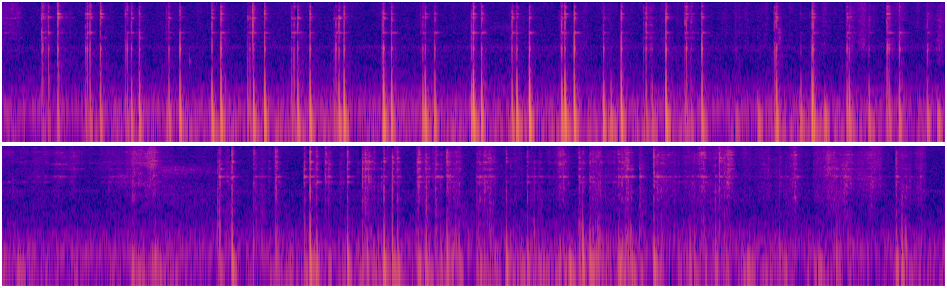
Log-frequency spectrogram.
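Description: A hand-sized, solid, translucent white paraffin wax slab held in the hands is tapped and scratched with fingertips and nails. Quick, dull, dry taps with very short decay come in a fast, uneven run for the first five seconds. They give way to softer, scratchier rubbing and scattered taps for the rest of the clip.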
